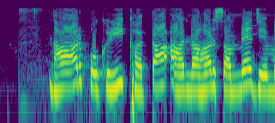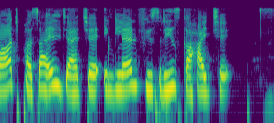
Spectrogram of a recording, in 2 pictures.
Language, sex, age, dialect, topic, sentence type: Maithili, female, 18-24, Bajjika, agriculture, statement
